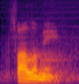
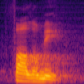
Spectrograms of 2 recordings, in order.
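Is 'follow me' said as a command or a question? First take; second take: command; command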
